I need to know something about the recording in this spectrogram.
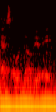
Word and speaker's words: Sowa: So my name is pronounced Sowa. It's not S-O-U-R, it's S-O-W-A. Sowa.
